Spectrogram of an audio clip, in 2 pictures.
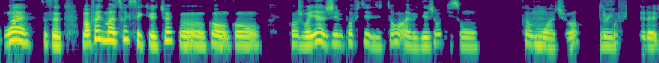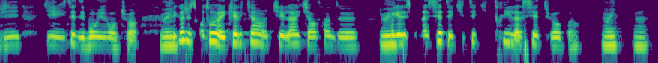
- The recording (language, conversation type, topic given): French, unstructured, Quelles sont tes stratégies pour trouver un compromis ?
- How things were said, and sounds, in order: none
